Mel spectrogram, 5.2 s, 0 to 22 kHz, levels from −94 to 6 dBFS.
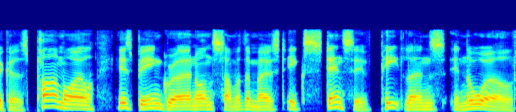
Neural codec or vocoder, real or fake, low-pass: none; real; 7.2 kHz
